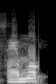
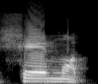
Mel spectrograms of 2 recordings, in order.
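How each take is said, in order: First: The word begins with a plain 's' sound. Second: The word begins with an 'sh' sound. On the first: The speaker calls it wrong. "Bukan semot ya, bukan" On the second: The speaker calls it right. "She, she, Shemot"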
